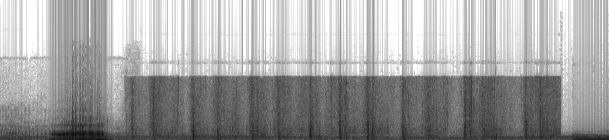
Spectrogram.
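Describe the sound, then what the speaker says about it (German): A deep, loud roar from North America's mightiest predator bursts out close for about half a second, then gives way to a cold, windy outdoor scene with rustling, step-like scuffs and no further roaring. "Das Brüllen des mächtigsten Raubtiers Nordamerikas verhallte im kalten Wind."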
